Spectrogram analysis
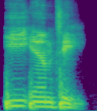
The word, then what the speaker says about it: EMT: An abbreviation is pronounced with each letter separately. Example, EMT would be an abbreviation.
